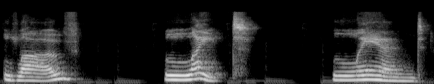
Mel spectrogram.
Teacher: 혀를 밀어준 상태에서 소리가 당겨지면서 다음 모음과 합쳐지는 자음 소리를 light L이라고 하는 거죠.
